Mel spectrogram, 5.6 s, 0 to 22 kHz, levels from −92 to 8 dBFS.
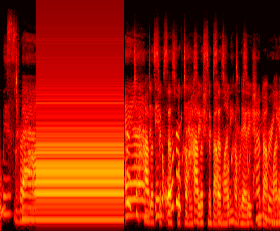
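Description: A doubled audio track runs throughout. A full-band copy trails about a second behind at about equal level, likely from a second, slower capture path. From 0.72 to 2.47 s a system hang loop takes over. One 20 ms fragment repeats exactly, giving a steady 50 Hz buzz while the system is frozen.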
